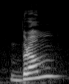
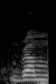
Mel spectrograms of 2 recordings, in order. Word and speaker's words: ब्रह्म: क्या होता है कि भ और ब का जो उच्चारण है वो एक जैसा साउंड करता है, तो इन्हीं को हम होमोफोन्स कहते हैं ना इंग्लिश में, कि उच्चारण मतलब सेम सा हो जाता है, तो वही चीज़ है। तो कई बार वो भ्रम और ब्रह्म, ठीक है, ये चीज़ आप ध्यान रखिएगा।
